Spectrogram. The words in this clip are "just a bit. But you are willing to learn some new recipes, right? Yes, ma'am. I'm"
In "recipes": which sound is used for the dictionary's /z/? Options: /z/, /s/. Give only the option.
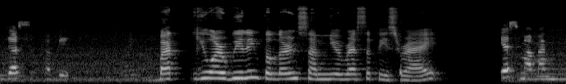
/s/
